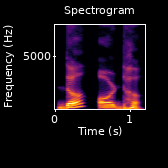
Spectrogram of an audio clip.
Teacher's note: बोलते वक्त जीभ झटके से नीचे गिरती है। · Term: उत्क्षिप्त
